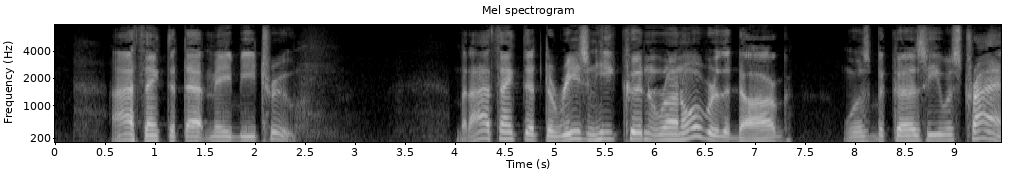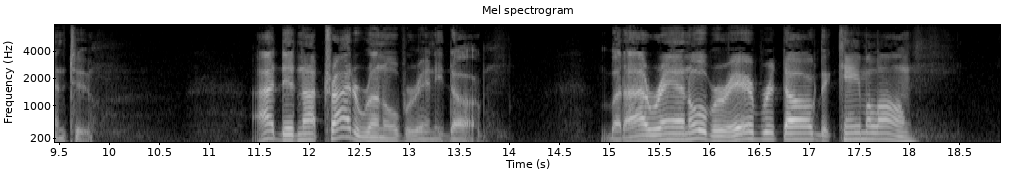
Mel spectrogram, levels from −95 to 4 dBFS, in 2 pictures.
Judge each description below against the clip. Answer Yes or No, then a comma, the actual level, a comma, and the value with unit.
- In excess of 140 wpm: No, slow, 135 wpm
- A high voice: No, medium, 145 Hz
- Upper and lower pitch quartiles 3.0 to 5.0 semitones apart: No, wide, 5.5 semitones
